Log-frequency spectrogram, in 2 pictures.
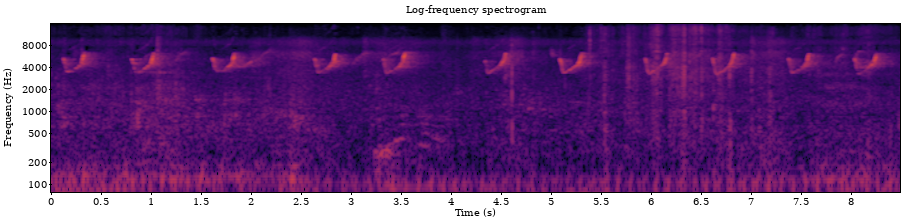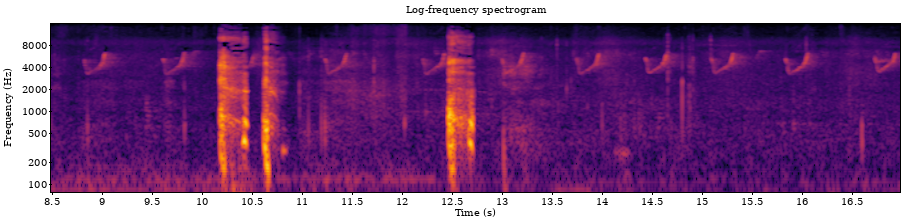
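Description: A bird calling over and over with a short, high, falling chirp, about twice a second. A person coughs loudly twice in quick succession a little past halfway, then once more about two seconds later.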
